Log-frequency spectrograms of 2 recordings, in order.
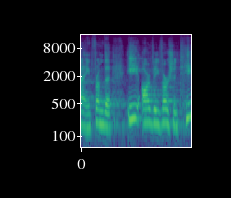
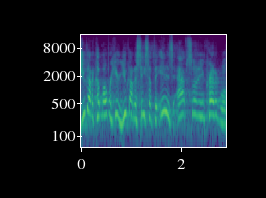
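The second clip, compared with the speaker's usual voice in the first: higher, eager call to his buddy; excited farmer; 7 semitones higher, faster than usual. Retold or imitated. Farmer calling his buddy over, eager and keyed up. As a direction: sell it like you can't believe it. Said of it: "He is so excited".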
